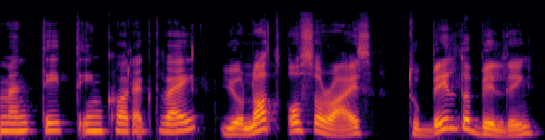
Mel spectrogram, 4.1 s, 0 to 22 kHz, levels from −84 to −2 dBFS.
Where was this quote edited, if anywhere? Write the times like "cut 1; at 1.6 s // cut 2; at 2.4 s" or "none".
cut 1; at 1.6 s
